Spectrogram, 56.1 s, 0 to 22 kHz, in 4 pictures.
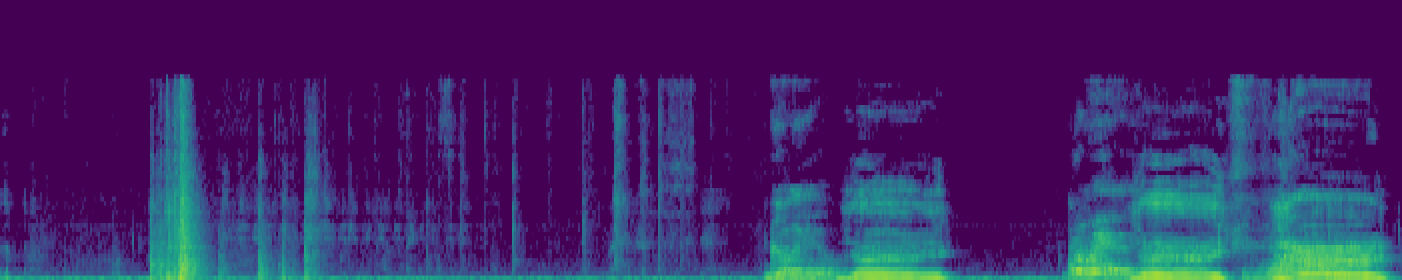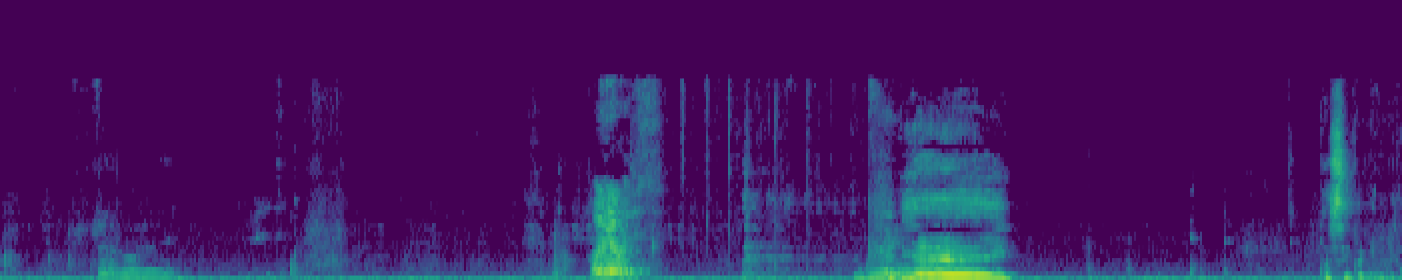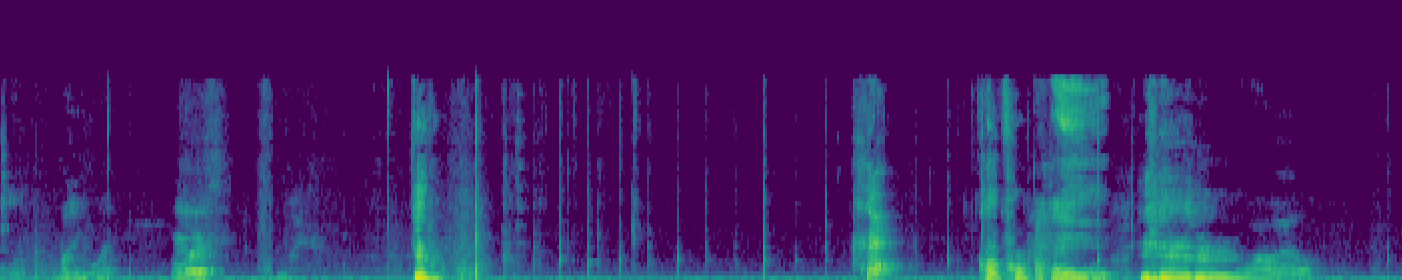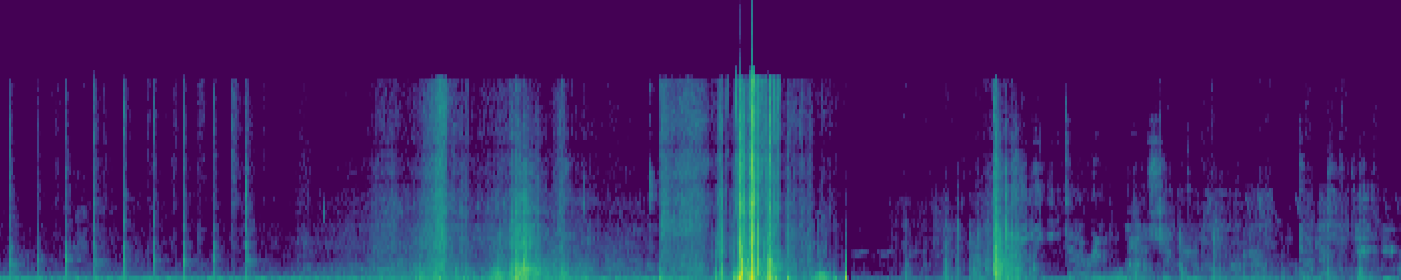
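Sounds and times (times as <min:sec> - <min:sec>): light sharp hand clicks: 0:41.9 - 0:44.7.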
